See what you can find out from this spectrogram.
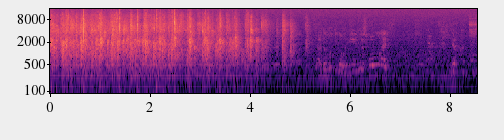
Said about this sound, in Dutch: Een heel groot applaus alsjeblieft. Kom maar naar voren.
